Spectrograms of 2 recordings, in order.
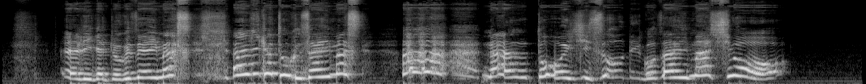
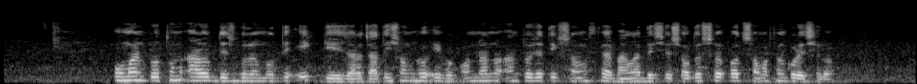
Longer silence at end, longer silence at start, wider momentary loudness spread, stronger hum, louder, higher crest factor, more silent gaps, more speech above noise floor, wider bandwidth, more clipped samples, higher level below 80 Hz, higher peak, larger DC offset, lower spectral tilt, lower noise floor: first, 0.8 s vs 0.65 s; second, 0.2 s vs 0.55 s; about the same, 9 LU vs 8 LU; neither; first, -13 LUFS vs -19 LUFS; about the same, 14 dB vs 18 dB; neither; first, 38 dB vs 29 dB; first, over 20 kHz vs 7.8 kHz; neither; first, -42 dBFS vs -48 dBFS; about the same, 0 dBFS vs -2 dBFS; neither; second, -3 dB/octave vs -6 dB/octave; first, -51 dBFS vs -47 dBFS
